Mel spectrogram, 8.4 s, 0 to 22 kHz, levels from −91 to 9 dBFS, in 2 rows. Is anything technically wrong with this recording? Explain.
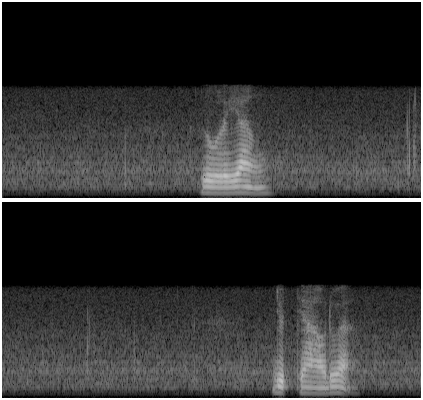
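No, nothing in this speech clip is technically wrong. It carries the narrow band of G.711 telephone coding, roughly 250 Hz to 3.6 kHz, which fits a 64 kbps A-law line, and any quantisation noise from that coding stays faint under the voice.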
